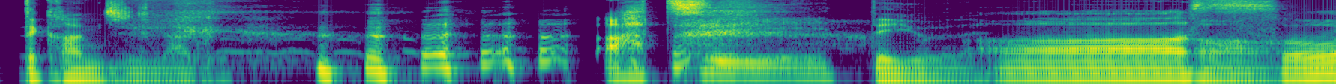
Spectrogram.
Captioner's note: laughs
